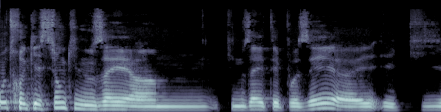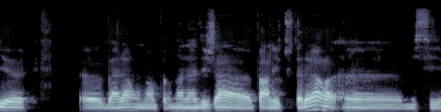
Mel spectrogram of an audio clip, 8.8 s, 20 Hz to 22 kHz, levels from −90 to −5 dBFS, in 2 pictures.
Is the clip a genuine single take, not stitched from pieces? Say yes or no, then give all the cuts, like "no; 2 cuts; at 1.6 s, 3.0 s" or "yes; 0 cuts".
yes; 0 cuts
